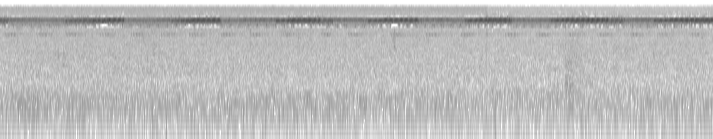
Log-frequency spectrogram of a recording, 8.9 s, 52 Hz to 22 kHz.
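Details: Insects calling in a forest, a piercing high-pitched buzzing trill held without break, its loudness rising and falling in steady pulses roughly every 1.3 seconds; a softer lower band of chirring runs underneath.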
